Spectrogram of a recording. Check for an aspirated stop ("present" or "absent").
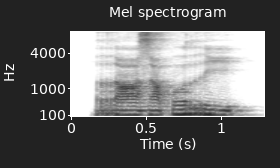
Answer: absent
